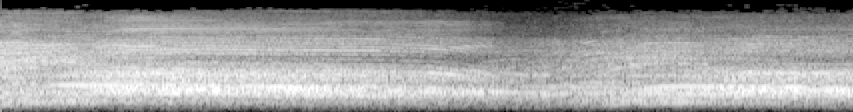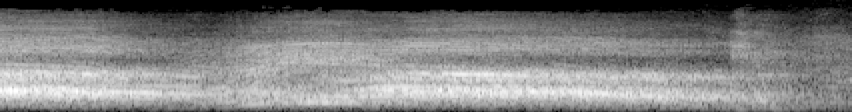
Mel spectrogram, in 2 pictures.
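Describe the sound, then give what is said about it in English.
A crowd loudly chants "Hari Bol" in welcome at a Sunday festival, the massed voices surging in three long, roaring swells before trailing off at the end. “Let us show our gratitude and offer our welcome to my dear God brother Sarvabhauma Prabhu by very loudly chanting Hari Bol.”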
